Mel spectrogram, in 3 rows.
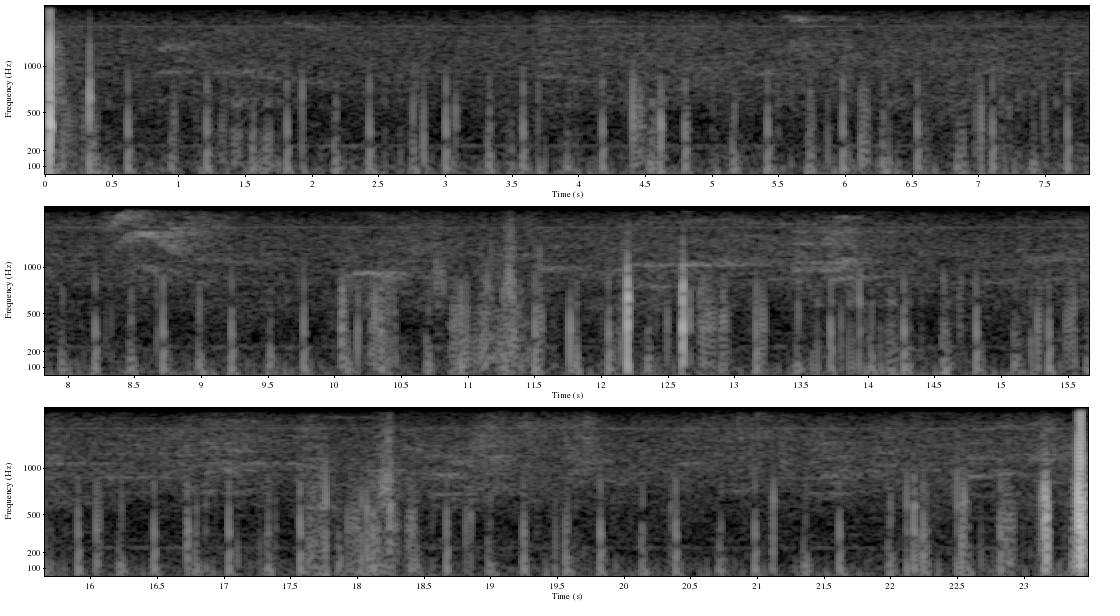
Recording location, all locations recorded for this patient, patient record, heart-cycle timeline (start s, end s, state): tricuspid valve (TV)
pulmonary valve (PV)+tricuspid valve (TV)
#Age: Child
#Sex: Male
#Height: 126.0 cm
#Weight: 33.6 kg
#Pregnancy status: False
#Murmur: Absent
#Murmur locations: nan
#Most audible location: nan
#Systolic murmur timing: nan
#Systolic murmur shape: nan
#Systolic murmur grading: nan
#Systolic murmur pitch: nan
#Systolic murmur quality: nan
#Diastolic murmur timing: nan
#Diastolic murmur shape: nan
#Diastolic murmur grading: nan
#Diastolic murmur pitch: nan
#Diastolic murmur quality: nan
#Outcome: Normal
#Campaign: 2014 screening campaign
0.00	3.30	unannotated
3.30	3.42	S1
3.42	3.56	systole
3.56	3.66	S2
3.66	3.88	diastole
3.88	4.00	S1
4.00	4.16	systole
4.16	4.26	S2
4.26	4.52	diastole
4.52	4.63	S1
4.63	4.78	systole
4.78	4.88	S2
4.88	5.14	diastole
5.14	5.24	S1
5.24	5.40	systole
5.40	5.50	S2
5.50	5.72	diastole
5.72	5.82	S1
5.82	5.96	systole
5.96	6.06	S2
6.06	6.28	diastole
6.28	6.38	S1
6.38	6.52	systole
6.52	6.62	S2
6.62	6.84	diastole
6.84	6.94	S1
6.94	7.08	systole
7.08	7.18	S2
7.18	7.38	diastole
7.38	7.48	S1
7.48	7.64	systole
7.64	7.74	S2
7.74	7.95	diastole
7.95	23.49	unannotated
